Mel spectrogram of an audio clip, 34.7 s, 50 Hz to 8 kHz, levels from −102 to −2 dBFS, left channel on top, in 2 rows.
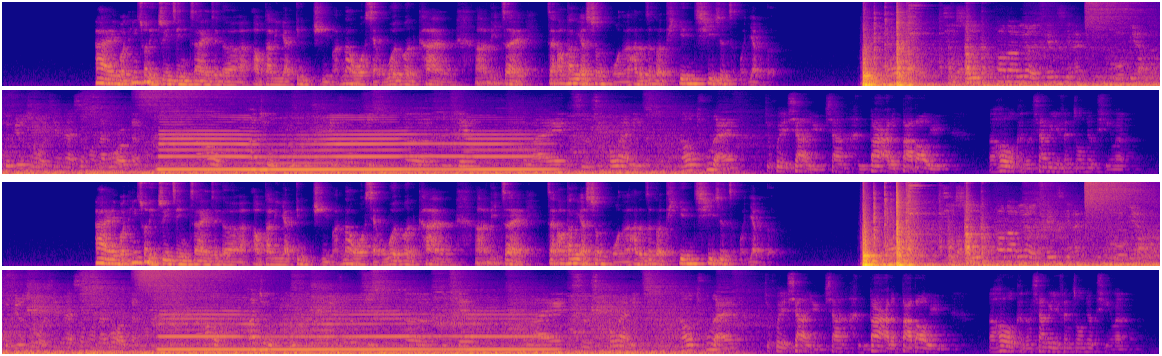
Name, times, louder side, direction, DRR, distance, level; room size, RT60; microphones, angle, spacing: voice 1, 1.4-11.6, right 1 dB, 15° right, 0 dB, 1.3 m, -38 dB
sound 1, 12.9-28.6, right 3 dB, 50° right, 0.6 m, -30 dB
voice 2, 13.2-20.7 21.0-23.0 23.4-24.6 25.2-27.1 27.5-28.4 28.8-31.4 32.2-34.2, equal, 70° right, 3 dB, 1.6 m, -45 dB
Wind instrument woodwind instrument, 19.7-25.8, left 2 dB, 20° left, 0.5 m, -33 dB
11.0 x 9.1 x 3.2 m, 0.70 s
head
